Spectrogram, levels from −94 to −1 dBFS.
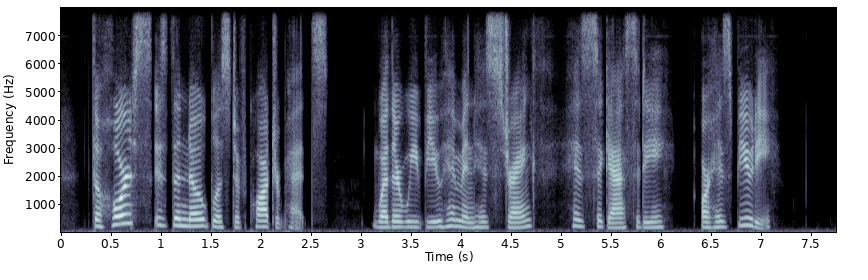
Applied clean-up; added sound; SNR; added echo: neural diffusion model UNIVERSE++.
